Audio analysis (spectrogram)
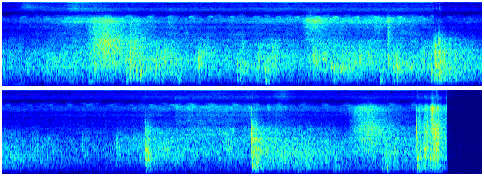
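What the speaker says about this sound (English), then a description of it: "if we're talking about videos or pictures and stuff of the fireworks right there" Fireworks burst repeatedly over about twelve seconds, a dense rumbling crackle punctuated by sharp louder bangs at irregular intervals, loud and sustained, ending abruptly.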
